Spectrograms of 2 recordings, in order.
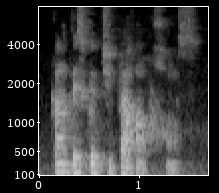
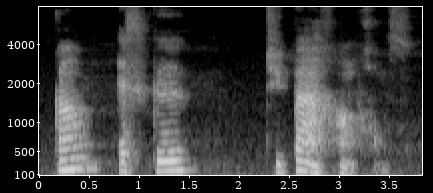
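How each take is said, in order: First: Said in the usual way. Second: "Quand est-ce que tu pars en France?" said word by word, very slowly; slow French drill. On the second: Shown as a demonstration. Teacher slowing the French sentence for students. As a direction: break the question into slow clear pieces.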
